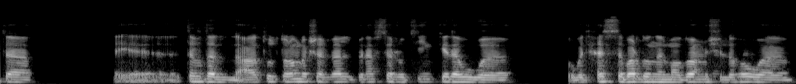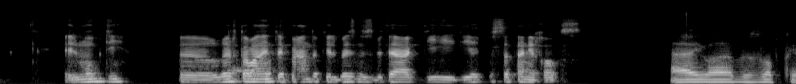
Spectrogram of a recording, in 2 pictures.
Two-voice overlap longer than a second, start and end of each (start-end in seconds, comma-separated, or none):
none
